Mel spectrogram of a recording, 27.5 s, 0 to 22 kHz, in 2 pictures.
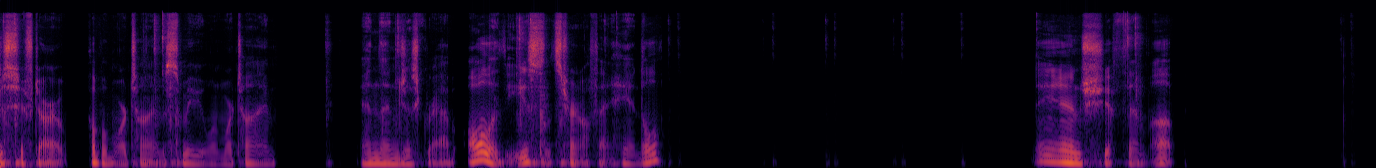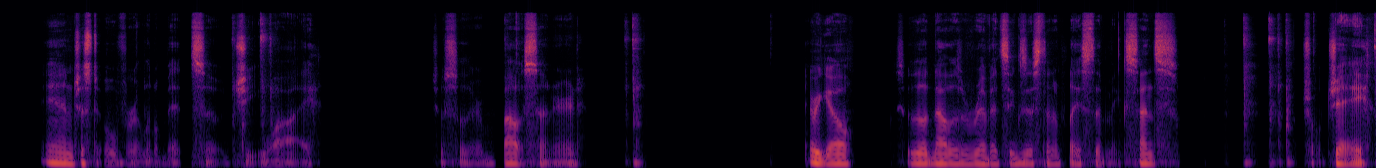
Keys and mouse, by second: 1.6 shift+r, 5.3 ctrl+space, 6.0 click, 8.7-11.3 drag, 11.3 g, 13.5-15.3 drag, 16.1 g, 20.0 g, 21.4 click, 26.4 ctrl+j.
